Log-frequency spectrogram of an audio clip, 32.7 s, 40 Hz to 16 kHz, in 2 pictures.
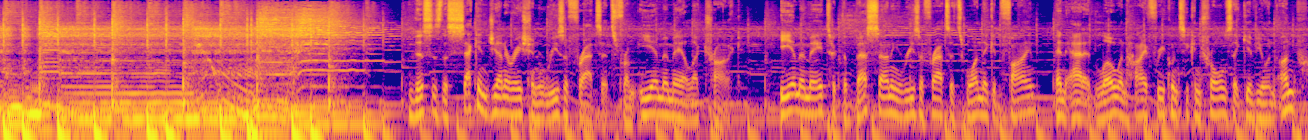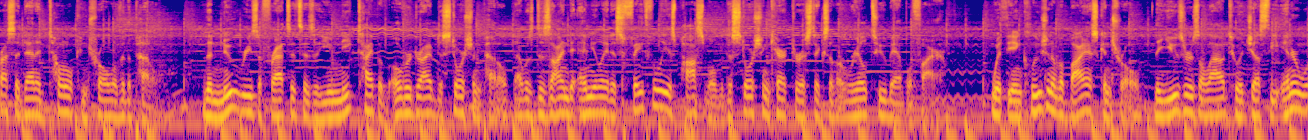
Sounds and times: Heavy metal: 0.0 - 32.7
Speech: 5.1 - 28.2, 28.8 - 32.7.

